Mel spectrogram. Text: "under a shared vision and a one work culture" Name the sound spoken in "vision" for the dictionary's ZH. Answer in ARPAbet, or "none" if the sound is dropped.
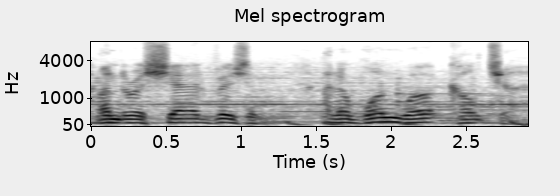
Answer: ZH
